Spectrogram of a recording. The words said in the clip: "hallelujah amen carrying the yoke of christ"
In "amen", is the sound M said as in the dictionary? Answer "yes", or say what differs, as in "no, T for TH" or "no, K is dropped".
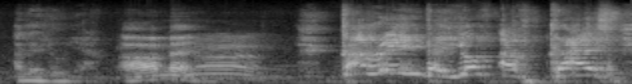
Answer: yes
